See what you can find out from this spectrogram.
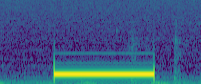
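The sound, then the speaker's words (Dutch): Telephone ringback tone of an outgoing call being placed live to a guest: a single steady, mid-pitched electronic beep lasting about one second, clear and alone, with faint low background noise before and after. “Ja, en deze keer gaan we er echt live bellen. Live bellen. Ik ben benieuwd. Oeh, hij gaat over.”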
